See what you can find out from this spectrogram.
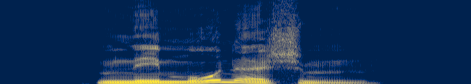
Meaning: strong dative masculine/neuter singular of mnemonisch
- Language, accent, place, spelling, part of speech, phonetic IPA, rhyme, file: German, Germany, Berlin, mnemonischem, adjective, [mneˈmoːnɪʃm̩], -oːnɪʃm̩, De-mnemonischem.ogg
